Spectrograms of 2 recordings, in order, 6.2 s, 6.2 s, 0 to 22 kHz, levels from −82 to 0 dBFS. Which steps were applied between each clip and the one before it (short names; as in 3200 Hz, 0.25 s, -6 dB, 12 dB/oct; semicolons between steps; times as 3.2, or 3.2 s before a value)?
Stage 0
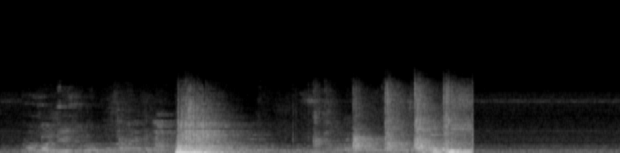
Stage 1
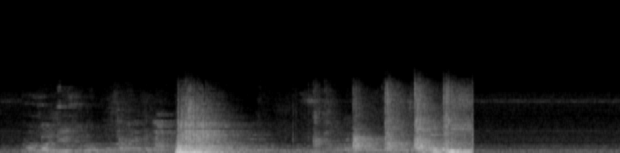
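low shelf 64 Hz -11 dB; gain -1.5 dB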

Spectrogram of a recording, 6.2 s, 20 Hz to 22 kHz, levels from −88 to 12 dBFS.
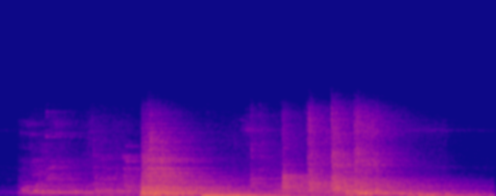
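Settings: bands offset in time highs, lows 0.77 s, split 210 Hz; gate -51 dBFS, range -10 dB; plate-style reverb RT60 3.6 s, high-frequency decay 0.45×, DRR -1 dB; gain -2.5 dB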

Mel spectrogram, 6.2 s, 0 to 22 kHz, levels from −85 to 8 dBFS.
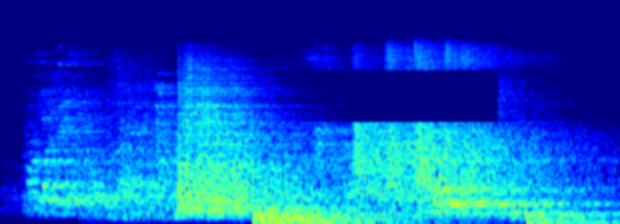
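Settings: spectral delete 2.74–4.98, 2300–6100 Hz; limiter -22 dBFS, peak gain reduction 7.5 dB; thinning echo 0.211 s, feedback 59%, level -14 dB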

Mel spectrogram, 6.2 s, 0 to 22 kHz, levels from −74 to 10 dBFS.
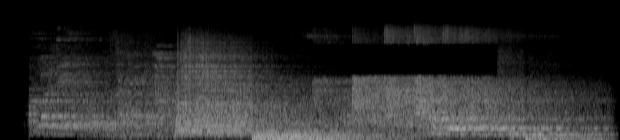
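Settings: gate with hold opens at -36 dBFS; in parallel at +2 dB: limiter -29.5 dBFS, peak gain reduction 8 dB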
